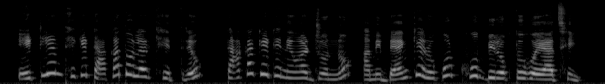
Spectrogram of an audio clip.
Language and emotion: Bengali, angry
